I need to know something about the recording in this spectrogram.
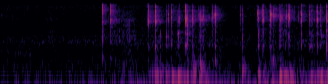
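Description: Typing on a computer keyboard: a quick run of keystrokes starting about a second in and going on to the end.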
